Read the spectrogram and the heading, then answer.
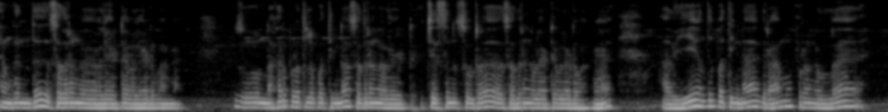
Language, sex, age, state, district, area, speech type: Tamil, male, 30-45, Tamil Nadu, Tiruvarur, rural, spontaneous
